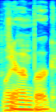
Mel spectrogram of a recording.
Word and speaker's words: Arenberg: aronburg or Arenberg aronberg you see a e and people think R aronburg that's how that's how we pronounce it how we that's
